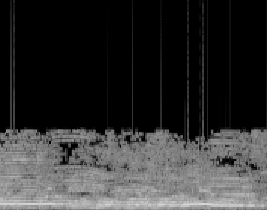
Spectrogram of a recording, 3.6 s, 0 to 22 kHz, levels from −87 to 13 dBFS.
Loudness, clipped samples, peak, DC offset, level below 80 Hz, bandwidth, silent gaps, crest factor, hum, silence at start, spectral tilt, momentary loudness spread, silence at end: -9 LUFS; under 0.1%; 0 dBFS; under 0.1%; -68 dBFS; 8.8 kHz; none; 10 dB; none; 0 s; -0.5 dB/octave; 5 LU; 0 s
